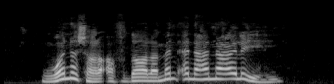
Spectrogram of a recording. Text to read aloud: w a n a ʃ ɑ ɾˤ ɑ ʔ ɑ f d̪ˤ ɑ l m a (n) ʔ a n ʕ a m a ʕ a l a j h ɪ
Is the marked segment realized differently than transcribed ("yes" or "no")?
no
